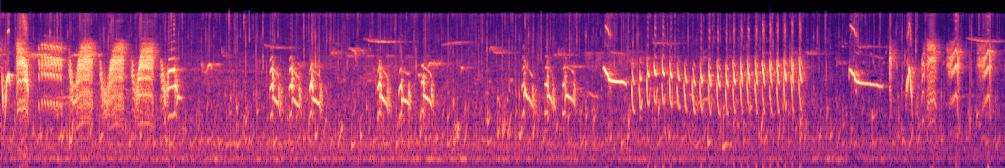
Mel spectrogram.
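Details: Reed warbler song used as master song for training magpie-robins: loud scratchy note groups, scattered thin whistles and a long rapid rattling trill near the middle.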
